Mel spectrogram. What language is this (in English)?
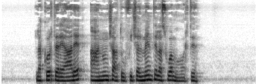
Italian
